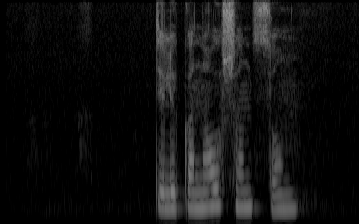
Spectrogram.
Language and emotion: Russian, neutral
